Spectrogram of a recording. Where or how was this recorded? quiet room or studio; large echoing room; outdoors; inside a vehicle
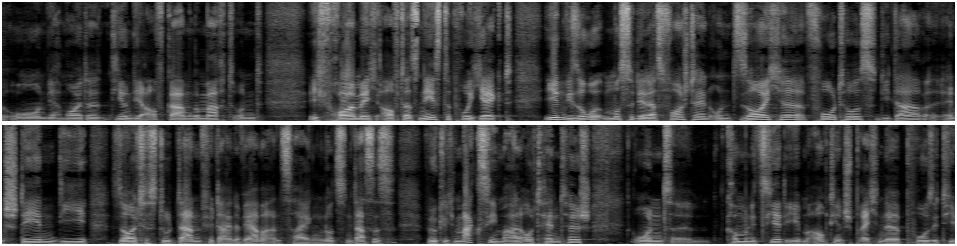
quiet room or studio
